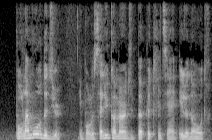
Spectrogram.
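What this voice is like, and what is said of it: French Canadian accent. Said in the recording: “my French Canadian accent”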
